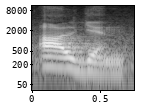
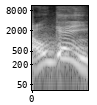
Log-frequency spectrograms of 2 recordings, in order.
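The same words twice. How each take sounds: First: The stress is on the first syllable. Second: The stress is on the last syllable. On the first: This is the Spanish word. The speaker calls it right. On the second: This is the Portuguese word. The speaker calls it wrong. "não é alguém"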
